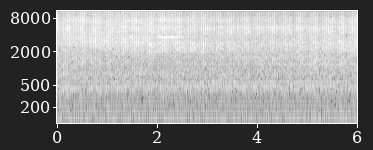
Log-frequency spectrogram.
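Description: Heavy diesel engine of earthmoving machinery running steadily, a low, even rumble.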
